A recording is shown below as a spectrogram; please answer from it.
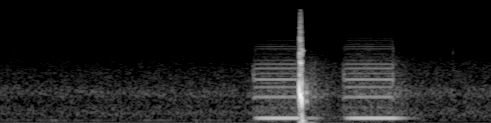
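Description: Two short electronic beeps with a buzzy tone, each about a third of a second long, starting about a second and a quarter in, with a sharp click between them.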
